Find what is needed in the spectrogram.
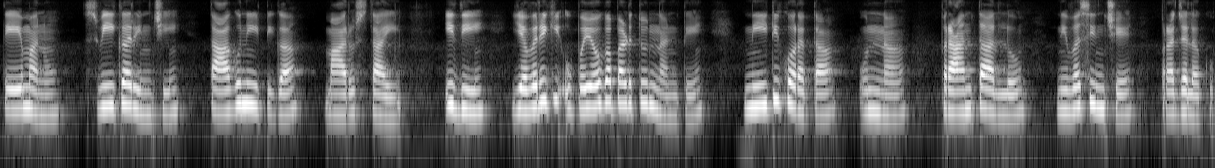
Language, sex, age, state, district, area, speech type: Telugu, female, 18-30, Telangana, Nirmal, urban, spontaneous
